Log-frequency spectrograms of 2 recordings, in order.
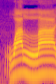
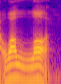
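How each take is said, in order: First: The L is light and thin. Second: The L is heavy and thick. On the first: The speaker calls it wrong. "wala jangan" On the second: The speaker calls it right. "kita tebalkan wallah"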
